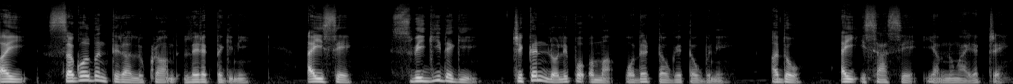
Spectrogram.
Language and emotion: Manipuri, neutral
